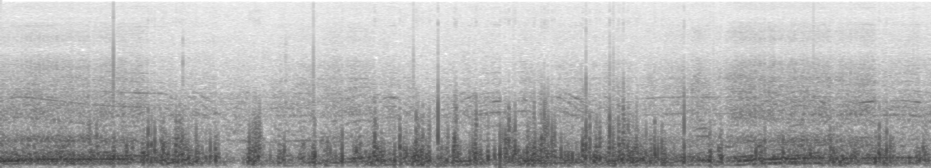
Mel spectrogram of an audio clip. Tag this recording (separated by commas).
Vehicle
